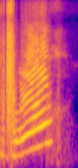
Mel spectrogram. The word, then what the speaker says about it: bureau: Kansas Bureau? Yes. Say pro. How do you pronounce that?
